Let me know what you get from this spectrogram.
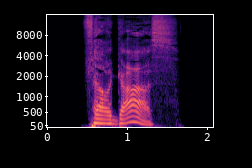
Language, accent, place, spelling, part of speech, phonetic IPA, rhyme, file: German, Germany, Berlin, vergaß, verb, [fɛɐ̯ˈɡaːs], -aːs, De-vergaß.ogg
- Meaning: first/third-person singular preterite of vergessen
